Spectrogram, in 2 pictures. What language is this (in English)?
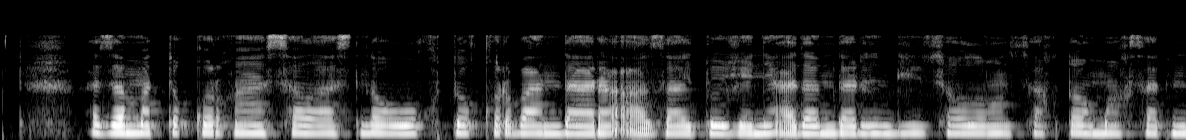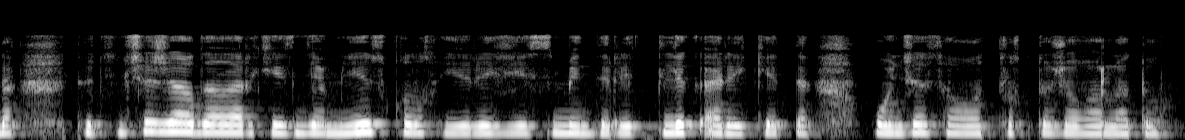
Kazakh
